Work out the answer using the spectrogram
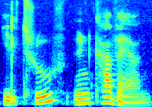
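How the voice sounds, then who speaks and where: A man reading a children's picture book aloud, in deliberate, simple phrases with pauses. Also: mid-range voice, big pitch swings, warm tone, slight background noise. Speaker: storybook reader.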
